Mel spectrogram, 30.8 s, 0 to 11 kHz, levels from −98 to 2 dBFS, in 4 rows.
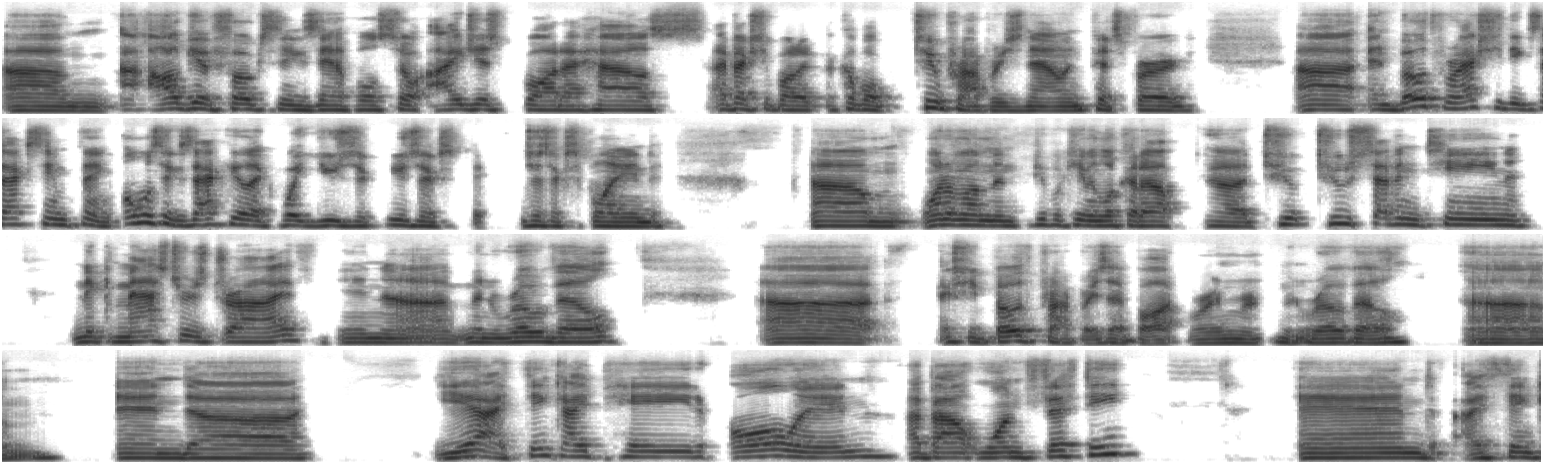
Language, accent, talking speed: English, American, 160 wpm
